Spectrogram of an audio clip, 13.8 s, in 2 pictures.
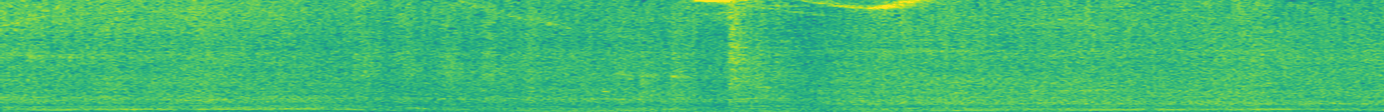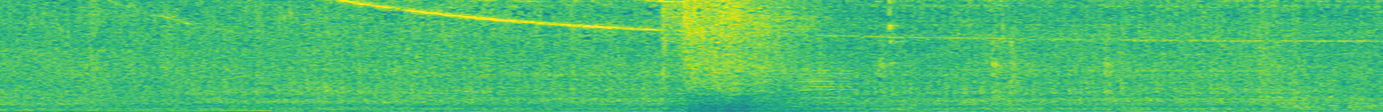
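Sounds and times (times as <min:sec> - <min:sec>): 
garbage truck engine rumbling and groaning: 0:00.0 - 0:13.8
garbage truck air brake hiss: 0:10.2 - 0:11.2.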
